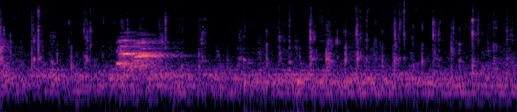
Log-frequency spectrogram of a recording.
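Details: A dog from a pack on a raw food diet chews steadily with soft, repeated crunches, and a brief tonal whine-like burst rises above the chewing early on.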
